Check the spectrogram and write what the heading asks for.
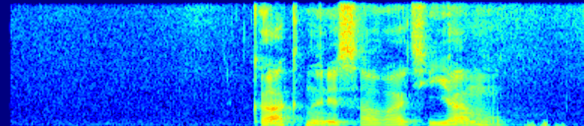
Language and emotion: Russian, positive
